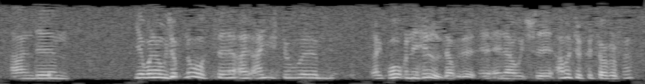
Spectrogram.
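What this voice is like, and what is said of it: Northern English Geordie accent. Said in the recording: “you might recognise a different accent to some people over England. Yeah, I'm a northern lad, a Geordie boy.”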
